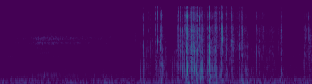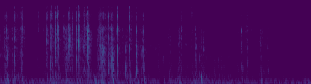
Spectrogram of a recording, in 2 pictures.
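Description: A foil trading-card pack wrapper being torn open and crinkled: a run of quick rips and rustles starting about a second and a half in, loudest about two seconds in, dying down after about four and a half seconds.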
